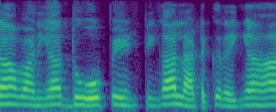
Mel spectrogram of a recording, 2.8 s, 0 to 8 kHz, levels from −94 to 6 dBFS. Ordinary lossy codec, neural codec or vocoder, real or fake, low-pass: Opus, 16 kbps; none; real; 7.2 kHz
